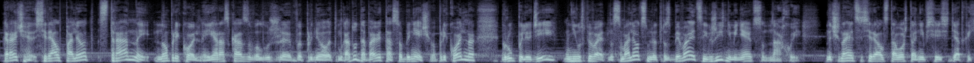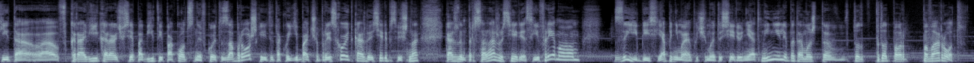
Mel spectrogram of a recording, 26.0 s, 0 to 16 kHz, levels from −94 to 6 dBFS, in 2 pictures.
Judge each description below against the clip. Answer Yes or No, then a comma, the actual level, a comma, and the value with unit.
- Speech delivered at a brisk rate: Yes, fast, 175 wpm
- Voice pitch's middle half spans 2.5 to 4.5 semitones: No, average, 5.0 semitones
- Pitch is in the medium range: No, low, 130 Hz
